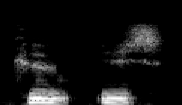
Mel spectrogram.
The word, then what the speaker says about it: Coos: This name, I understand, is sometimes pronounced Coo-oos, as though it had two syllables.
